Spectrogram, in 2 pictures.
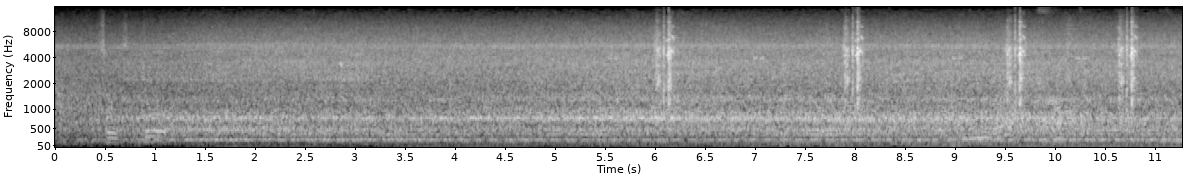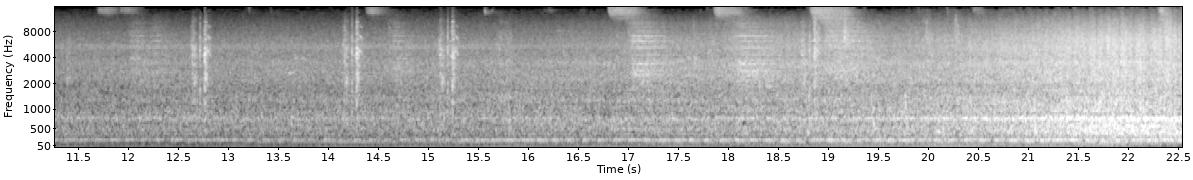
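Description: A diesel locomotive engine rumbles steadily, growing louder as it approaches.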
